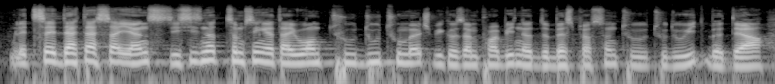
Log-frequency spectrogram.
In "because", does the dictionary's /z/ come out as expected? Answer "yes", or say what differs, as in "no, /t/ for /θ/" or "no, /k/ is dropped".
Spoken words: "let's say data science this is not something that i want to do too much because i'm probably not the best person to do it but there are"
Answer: yes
